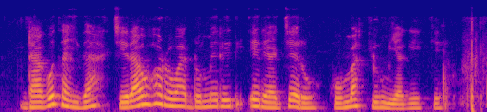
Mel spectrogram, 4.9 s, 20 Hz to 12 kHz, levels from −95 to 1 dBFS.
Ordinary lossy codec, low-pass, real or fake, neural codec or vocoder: Opus, 24 kbps; 7.2 kHz; real; none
